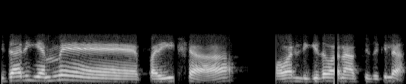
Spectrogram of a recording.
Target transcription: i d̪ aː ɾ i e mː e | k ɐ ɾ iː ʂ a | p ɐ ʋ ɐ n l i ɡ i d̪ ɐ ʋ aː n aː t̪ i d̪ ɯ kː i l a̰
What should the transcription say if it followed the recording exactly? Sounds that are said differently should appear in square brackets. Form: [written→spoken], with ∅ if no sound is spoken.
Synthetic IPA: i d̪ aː ɾ i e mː e | [k→p] ɐ ɾ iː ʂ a | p ɐ ʋ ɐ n l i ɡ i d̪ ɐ ʋ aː n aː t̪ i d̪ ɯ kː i l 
